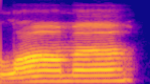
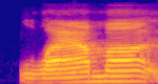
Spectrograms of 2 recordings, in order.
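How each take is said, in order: First: The word is said the American way. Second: The word is said the Canadian way. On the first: "instead of llama" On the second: "Llama instead of"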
